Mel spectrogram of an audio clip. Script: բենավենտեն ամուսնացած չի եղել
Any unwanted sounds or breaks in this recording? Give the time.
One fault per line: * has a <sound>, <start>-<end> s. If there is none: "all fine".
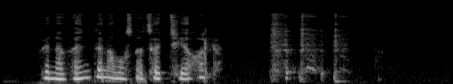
* has a cough, 2.7-3.5 s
